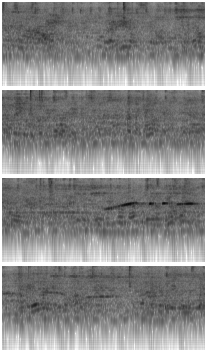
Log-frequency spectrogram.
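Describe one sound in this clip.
Plastic hangers clack against a clothes rail.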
